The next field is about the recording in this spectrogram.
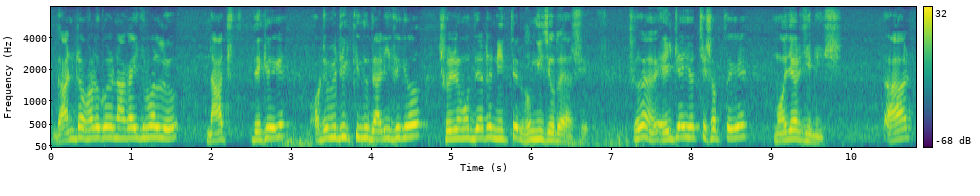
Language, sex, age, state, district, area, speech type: Bengali, male, 60+, West Bengal, Kolkata, urban, spontaneous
